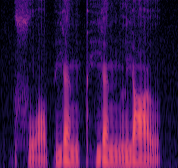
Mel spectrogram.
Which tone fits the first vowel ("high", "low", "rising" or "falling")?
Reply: low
